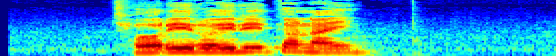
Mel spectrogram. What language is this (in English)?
Sansi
